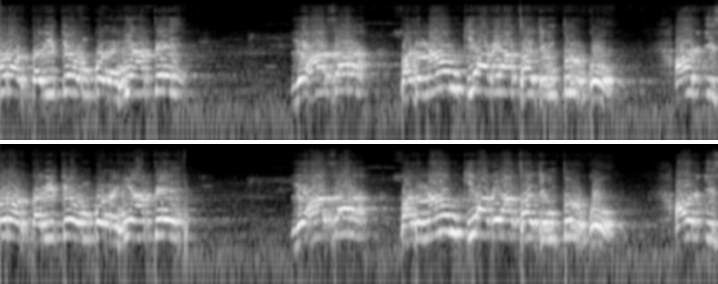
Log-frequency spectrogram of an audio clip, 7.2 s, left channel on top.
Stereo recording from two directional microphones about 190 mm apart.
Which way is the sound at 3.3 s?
35° right (ahead or behind).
